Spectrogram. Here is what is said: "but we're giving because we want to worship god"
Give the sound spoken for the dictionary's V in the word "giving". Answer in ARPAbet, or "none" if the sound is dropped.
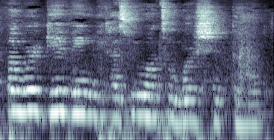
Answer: V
